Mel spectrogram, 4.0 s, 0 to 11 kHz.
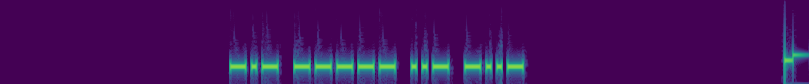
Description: Morse code, heard as a keyed tone, about 43 wpm, 700 Hz. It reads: K0UX
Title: USA Call Signs - 4 Characters - 3x Character Spacing - 45wpm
